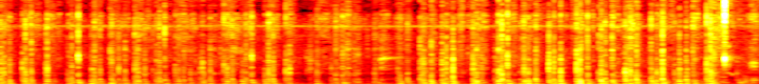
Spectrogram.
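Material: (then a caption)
Plastic. Long painted nails and fingertips tap rapidly and unevenly on a clear plastic clamshell box with a paper label, full of kiwi fruit, resting on a wooden table. The taps are short, dry clicks and knocks with a low, hollow body and almost no ring, running steadily through the clip with a few louder hits near the end.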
